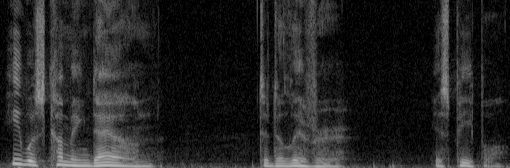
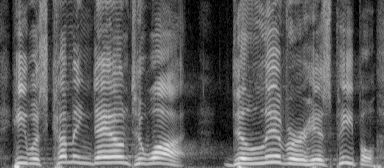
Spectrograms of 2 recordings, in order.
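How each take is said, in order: First: Soft, low and slow, deliver trailing away; hushed, slow. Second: Coming down to what, shouted high; loud preaching. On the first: Preacher answering his own question, hushed and slow. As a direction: let coming down to deliver his people fall to a near-hush. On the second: Preacher asking the congregation, booming rhetorical question. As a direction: hit Deliver hard and loud. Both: Acted. Loud then hushed repeat.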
